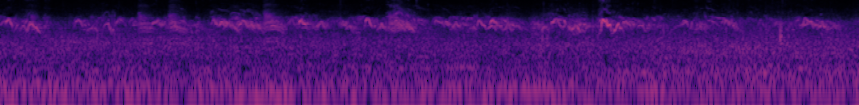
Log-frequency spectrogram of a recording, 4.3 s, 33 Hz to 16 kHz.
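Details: Flock of house sparrows in Hedbergska parken, Sundsvall, 26 November 2023, keeping up constant chirping call notes, many birds overlapping in a lively twittering mass with occasional louder cheeps.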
